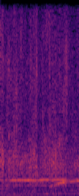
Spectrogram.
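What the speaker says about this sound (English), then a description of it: "You get a roaring round of applause for that, Rob." A brief burst of dense crowd applause, a continuous roaring patter of many hands at even loudness for under a second.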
